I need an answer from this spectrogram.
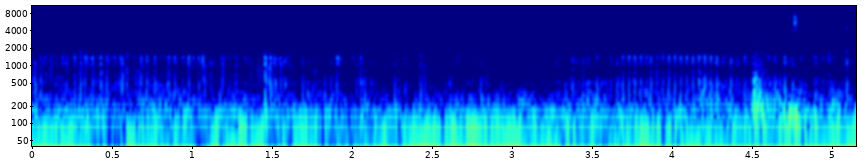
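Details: Pet cat falling asleep: a soft, continuous low-pitched purr throbbing evenly throughout, with light crackling from a candle nearby and a brief sharper click toward the close.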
